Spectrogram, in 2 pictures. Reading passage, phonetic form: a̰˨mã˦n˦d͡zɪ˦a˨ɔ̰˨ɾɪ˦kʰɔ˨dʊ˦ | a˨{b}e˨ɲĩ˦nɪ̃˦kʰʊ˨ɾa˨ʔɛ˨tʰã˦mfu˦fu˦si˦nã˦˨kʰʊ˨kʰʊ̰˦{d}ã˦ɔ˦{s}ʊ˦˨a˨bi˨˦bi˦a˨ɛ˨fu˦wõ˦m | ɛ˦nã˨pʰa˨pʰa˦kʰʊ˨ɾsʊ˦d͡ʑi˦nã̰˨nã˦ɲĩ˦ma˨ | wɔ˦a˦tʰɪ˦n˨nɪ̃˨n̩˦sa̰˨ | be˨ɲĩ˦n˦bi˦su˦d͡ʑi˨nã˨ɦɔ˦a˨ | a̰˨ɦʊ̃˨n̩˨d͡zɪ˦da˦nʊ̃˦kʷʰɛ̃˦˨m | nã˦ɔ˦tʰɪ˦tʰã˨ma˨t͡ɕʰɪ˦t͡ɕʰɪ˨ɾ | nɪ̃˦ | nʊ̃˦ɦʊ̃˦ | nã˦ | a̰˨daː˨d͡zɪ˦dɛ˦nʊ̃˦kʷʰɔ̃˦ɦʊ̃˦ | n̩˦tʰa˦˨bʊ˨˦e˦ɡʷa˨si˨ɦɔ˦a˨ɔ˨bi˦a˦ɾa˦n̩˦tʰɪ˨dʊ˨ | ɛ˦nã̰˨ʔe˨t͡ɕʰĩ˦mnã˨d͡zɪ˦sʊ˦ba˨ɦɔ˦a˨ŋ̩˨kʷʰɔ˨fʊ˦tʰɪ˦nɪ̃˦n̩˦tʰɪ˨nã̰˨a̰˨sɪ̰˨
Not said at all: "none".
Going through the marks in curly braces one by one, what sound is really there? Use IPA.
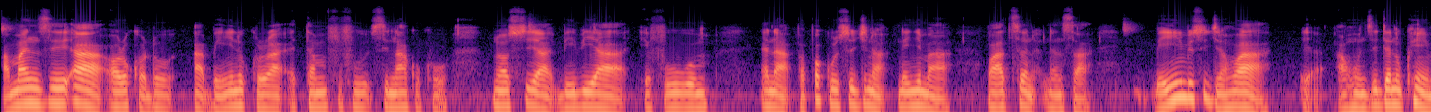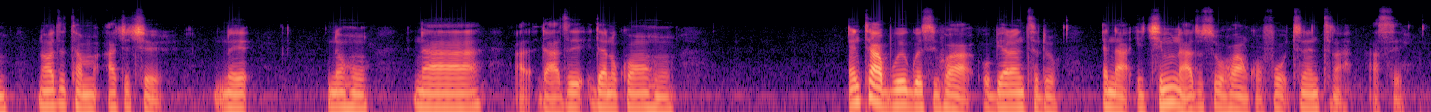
b, n, s

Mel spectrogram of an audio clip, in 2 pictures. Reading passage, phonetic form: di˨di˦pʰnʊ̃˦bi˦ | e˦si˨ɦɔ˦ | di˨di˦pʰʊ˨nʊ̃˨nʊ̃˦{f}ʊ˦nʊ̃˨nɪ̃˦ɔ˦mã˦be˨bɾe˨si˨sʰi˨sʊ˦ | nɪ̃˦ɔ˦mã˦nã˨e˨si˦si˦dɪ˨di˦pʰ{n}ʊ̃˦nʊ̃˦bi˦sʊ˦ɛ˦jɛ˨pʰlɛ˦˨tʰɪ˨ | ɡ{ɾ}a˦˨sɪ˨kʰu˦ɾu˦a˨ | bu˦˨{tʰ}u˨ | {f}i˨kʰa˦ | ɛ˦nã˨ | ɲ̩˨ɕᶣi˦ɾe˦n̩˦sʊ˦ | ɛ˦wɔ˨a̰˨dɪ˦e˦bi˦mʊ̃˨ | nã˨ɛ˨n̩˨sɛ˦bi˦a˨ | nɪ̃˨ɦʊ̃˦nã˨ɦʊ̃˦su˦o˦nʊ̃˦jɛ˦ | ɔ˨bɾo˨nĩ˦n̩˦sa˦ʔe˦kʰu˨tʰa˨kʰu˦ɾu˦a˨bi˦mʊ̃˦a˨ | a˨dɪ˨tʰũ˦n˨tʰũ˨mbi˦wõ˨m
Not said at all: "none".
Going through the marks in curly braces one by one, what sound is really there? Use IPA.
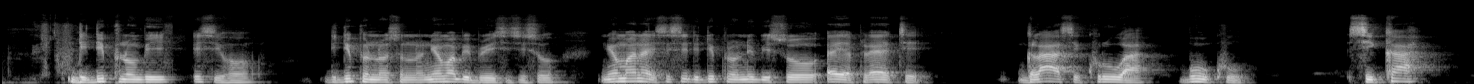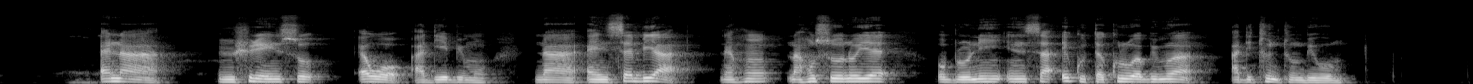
s, n, l, kʰ, s

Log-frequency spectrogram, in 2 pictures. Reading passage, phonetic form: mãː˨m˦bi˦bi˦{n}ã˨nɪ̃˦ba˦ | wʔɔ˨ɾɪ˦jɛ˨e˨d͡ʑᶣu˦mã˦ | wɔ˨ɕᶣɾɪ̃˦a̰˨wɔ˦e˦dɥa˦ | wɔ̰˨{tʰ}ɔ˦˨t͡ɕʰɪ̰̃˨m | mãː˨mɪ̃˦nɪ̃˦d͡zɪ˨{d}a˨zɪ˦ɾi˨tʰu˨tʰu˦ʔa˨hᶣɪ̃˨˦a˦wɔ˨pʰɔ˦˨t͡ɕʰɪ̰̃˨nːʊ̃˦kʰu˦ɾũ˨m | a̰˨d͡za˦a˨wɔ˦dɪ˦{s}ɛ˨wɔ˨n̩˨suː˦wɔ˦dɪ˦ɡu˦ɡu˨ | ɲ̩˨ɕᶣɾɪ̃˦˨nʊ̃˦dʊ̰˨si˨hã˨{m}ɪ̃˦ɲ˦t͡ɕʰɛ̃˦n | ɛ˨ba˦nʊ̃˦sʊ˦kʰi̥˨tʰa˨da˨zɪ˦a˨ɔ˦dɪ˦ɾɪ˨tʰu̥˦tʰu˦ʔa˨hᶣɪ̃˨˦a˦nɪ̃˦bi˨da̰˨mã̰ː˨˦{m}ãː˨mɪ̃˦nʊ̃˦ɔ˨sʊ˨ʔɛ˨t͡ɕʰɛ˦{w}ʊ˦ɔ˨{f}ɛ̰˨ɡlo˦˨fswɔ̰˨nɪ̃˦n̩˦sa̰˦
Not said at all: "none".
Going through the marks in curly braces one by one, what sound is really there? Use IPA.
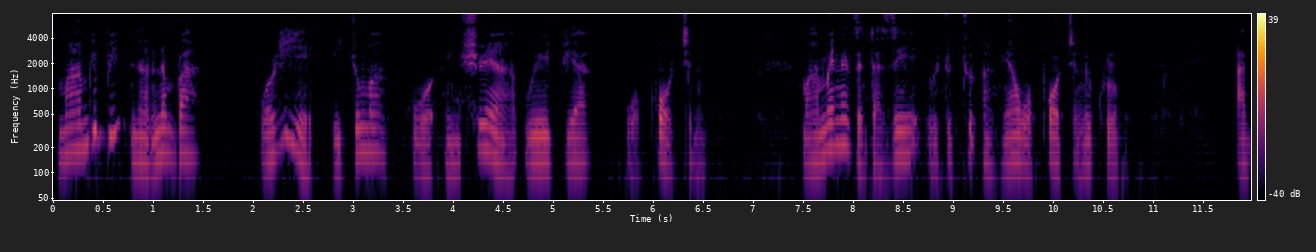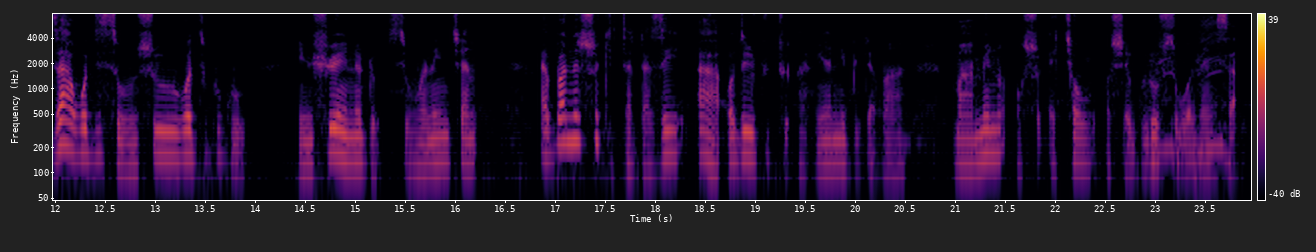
n, pʰ, d, s, n, m, w, ɕ

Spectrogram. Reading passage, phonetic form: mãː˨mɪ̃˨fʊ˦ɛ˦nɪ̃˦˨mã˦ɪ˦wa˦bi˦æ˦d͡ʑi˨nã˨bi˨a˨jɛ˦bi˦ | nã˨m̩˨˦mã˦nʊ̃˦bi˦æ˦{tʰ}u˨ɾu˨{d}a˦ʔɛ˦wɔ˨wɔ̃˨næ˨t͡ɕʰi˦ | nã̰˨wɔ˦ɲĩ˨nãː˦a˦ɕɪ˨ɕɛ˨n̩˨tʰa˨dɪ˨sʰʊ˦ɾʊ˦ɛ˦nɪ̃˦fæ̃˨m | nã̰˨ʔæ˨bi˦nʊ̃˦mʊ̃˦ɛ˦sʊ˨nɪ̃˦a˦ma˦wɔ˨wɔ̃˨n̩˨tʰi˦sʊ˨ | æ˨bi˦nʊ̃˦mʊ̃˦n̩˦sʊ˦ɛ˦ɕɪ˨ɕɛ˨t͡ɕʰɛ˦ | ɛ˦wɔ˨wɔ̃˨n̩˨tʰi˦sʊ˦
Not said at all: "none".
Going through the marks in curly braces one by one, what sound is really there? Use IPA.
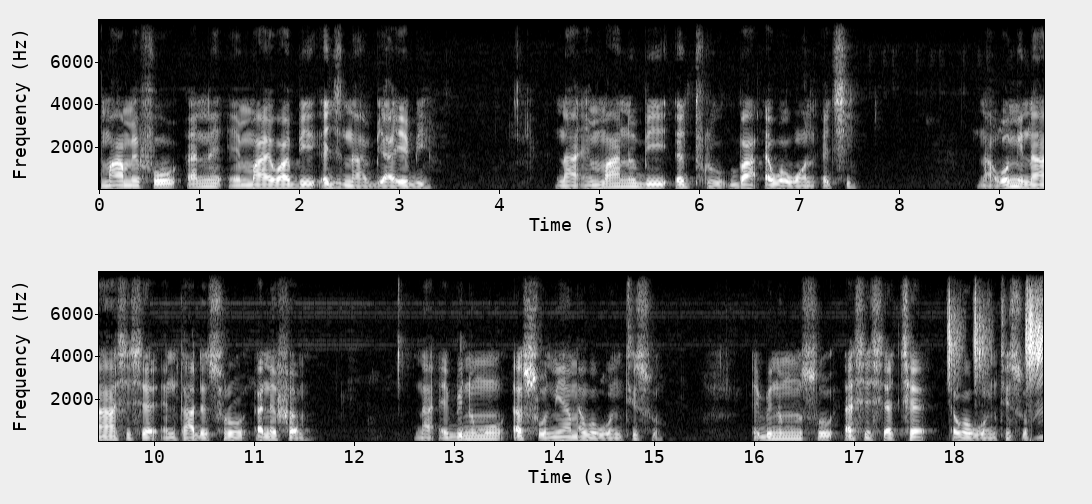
tʰ, b

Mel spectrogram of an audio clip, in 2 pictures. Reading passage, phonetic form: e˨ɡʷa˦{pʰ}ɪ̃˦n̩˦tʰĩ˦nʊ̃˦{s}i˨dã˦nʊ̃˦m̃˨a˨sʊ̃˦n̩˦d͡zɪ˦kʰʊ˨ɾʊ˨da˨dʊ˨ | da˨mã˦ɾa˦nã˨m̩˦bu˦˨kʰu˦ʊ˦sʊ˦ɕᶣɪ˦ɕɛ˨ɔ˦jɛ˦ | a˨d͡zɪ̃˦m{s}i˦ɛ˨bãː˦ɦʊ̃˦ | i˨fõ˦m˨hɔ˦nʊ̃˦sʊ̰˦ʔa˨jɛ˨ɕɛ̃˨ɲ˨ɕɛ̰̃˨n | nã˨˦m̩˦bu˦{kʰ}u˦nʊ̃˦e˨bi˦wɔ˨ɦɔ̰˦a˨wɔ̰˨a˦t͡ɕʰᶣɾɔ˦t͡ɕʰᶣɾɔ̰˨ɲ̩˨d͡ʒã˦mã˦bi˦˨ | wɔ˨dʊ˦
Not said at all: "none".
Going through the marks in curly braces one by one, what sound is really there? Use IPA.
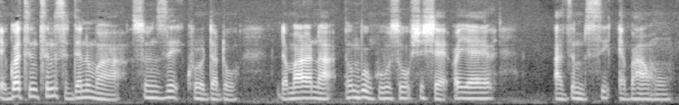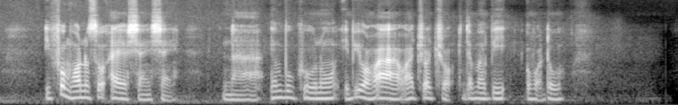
tʰ, s, s, kʰ

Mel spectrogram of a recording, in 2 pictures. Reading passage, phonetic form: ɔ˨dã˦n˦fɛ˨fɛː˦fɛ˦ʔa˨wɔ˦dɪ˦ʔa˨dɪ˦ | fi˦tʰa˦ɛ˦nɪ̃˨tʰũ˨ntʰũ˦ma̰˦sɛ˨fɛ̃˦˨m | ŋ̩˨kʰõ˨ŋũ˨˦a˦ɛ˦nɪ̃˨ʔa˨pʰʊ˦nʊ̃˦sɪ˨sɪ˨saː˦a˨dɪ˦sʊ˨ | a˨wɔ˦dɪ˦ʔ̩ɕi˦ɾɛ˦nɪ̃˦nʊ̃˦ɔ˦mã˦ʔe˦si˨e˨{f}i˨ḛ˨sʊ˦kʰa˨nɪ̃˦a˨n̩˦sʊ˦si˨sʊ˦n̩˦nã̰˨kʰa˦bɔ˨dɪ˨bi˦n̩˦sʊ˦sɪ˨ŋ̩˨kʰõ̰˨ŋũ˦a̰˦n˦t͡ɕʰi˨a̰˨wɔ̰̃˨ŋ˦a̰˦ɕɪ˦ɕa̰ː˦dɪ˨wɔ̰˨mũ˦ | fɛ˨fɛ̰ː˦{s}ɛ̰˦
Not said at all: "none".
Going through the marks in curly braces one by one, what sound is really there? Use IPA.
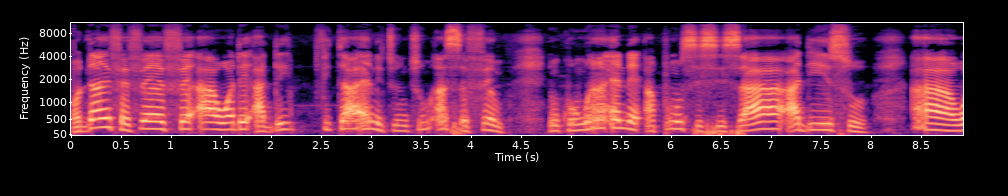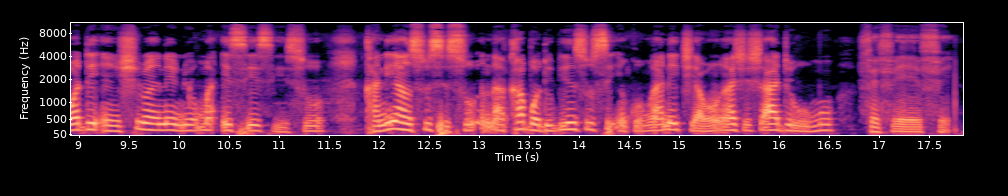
s, f

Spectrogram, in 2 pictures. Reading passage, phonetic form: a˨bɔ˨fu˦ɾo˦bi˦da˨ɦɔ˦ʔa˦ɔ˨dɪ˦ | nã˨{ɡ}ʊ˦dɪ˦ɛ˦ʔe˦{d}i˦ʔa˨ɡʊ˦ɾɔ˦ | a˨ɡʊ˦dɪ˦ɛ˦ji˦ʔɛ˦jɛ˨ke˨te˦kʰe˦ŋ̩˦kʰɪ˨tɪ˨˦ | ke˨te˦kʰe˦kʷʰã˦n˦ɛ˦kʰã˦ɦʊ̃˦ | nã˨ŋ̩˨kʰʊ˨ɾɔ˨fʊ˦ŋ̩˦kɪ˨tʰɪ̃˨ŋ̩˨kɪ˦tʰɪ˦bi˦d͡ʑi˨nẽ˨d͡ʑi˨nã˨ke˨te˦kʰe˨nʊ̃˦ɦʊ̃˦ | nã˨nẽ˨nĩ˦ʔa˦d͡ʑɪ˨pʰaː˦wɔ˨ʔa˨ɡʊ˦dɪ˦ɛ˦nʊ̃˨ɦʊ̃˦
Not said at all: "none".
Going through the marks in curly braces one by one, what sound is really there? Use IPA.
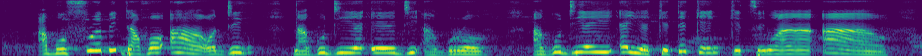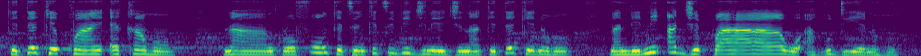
ɡ, d

